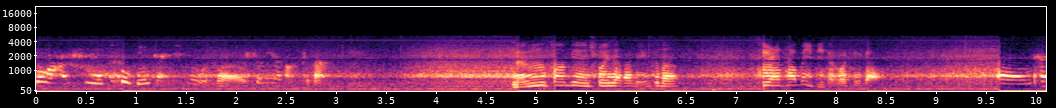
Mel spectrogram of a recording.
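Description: Shortwave broadcast audio from a homebuilt WBR regenerative receiver: a voice coming through hiss and a steady whistling tone, as the regeneration control is backed off to take the set out of oscillation.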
